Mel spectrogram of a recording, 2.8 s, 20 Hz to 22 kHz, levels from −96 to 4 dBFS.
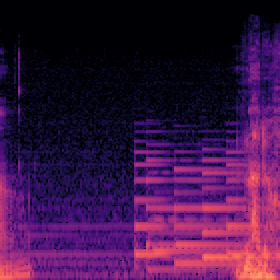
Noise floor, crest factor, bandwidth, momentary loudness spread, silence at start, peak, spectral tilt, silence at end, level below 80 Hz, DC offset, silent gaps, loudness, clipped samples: -54 dBFS; 20 dB; 12 kHz; 16 LU; 0 s; -8 dBFS; -7 dB/octave; 0 s; -36 dBFS; under 0.1%; none; -27 LUFS; under 0.1%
